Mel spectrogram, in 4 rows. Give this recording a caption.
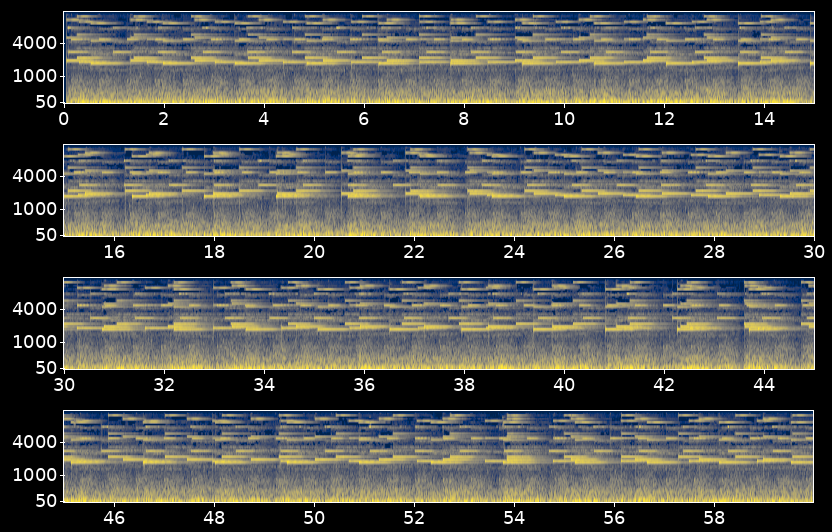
several spoons v2 (1'00")
Using Logic, I took my arrangement from "several spoons" (see elsewhere in this pack), and trimmed the original source material further, removing the entire attack. The length of the individual segments changed, but the concept of the loop remained. Again, I chose to not normalize in order to avoid unwanted room noise.
math, bell, MTC500-M002-s14, windchime, chime, tablespoon, ding, ring, loop, ringing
